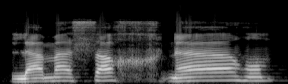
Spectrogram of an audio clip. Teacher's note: وَلَوْ نَشَاءُ لَمَسَخْنَاهُمْ، لَمَسَخْ، سین پہ سیٹی کی آواز آئے گی، خواہ کے سامنے لانا ہے، خواہ کو موٹا پڑھیں گے، خواہ حروف مستعلیہ سے ہے۔ لَمَسَخْنَاهُمْ، نون کے اوپر کھڑی زبر ہے تو اس کو دو حرکات لمع کرنا ہے۔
